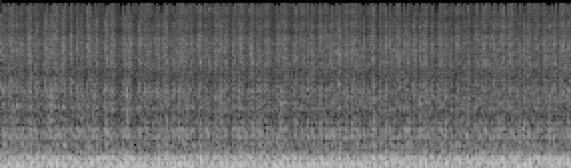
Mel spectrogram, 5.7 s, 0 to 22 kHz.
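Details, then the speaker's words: Blown big-block Chevy V8, just refitted in the ute, oil pump primed with a drill and timing set correctly, no coolant yet: deep, heavy, loud steady rumble with no missing or knocking, a normal healthy idle. "I primed the oil pump with a drill before I started it but it's running really good and I got the timing bang on"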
